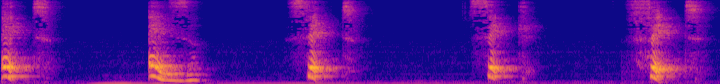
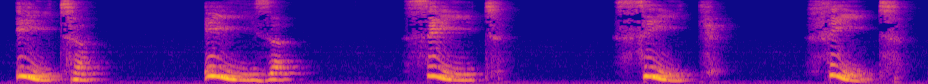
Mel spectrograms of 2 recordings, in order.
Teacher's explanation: Long E, as in eat, must be stretched like this elastic band.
